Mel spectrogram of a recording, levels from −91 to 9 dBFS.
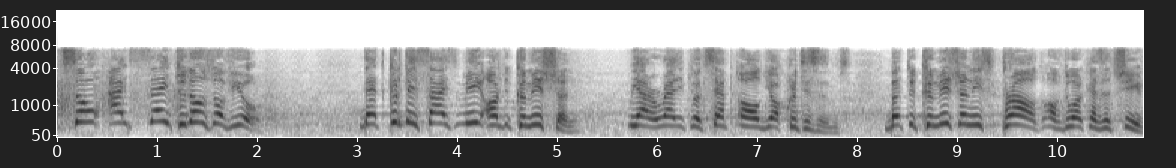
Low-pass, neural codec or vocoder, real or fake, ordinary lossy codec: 7.2 kHz; codec, 16 kHz, 16 kbps, FunCodec, trained on Chinese and English, 50 frames a second; fake; none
